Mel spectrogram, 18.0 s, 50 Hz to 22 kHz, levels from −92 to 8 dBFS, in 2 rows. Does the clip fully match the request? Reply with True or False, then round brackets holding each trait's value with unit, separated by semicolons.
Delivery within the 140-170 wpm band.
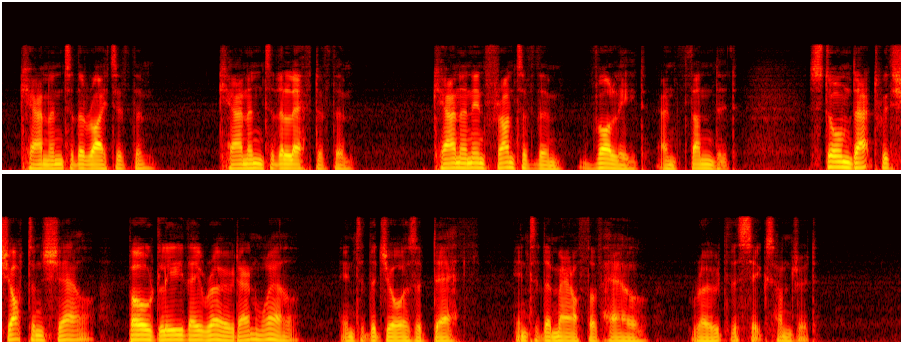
True (145 wpm)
